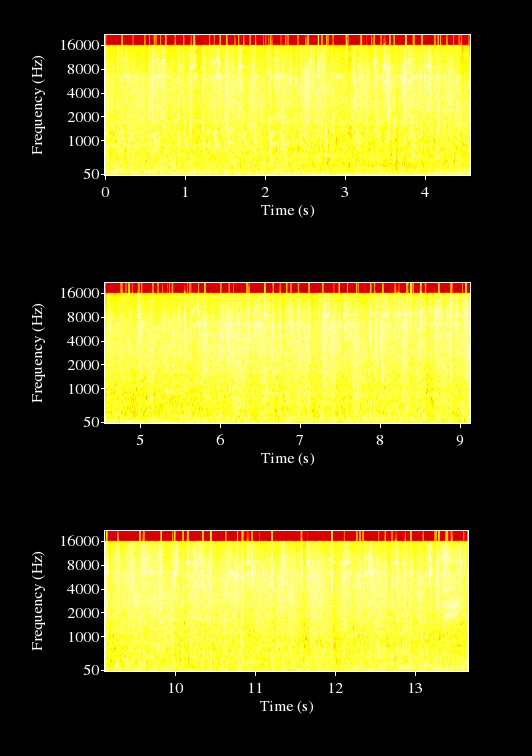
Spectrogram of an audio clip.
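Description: Heavy footsteps run on stone.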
